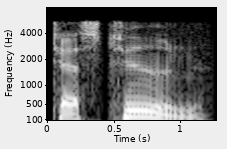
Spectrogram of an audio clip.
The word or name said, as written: testoon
